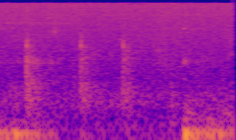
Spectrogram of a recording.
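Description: Two dull low thumps, one right at the start and one near the end, with a few faint ticks in between.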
